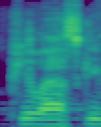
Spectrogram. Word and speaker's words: Pulaski: city and pulaski county and i've learned to pronounce pulaski that's very i think i've got it okay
